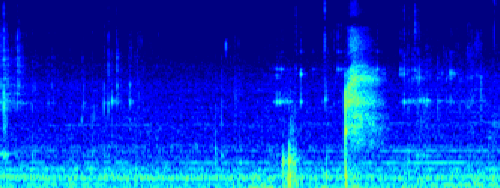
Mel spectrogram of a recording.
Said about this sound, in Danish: hvis du sidder og drikker noget, så tag lige en slurk med mig.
